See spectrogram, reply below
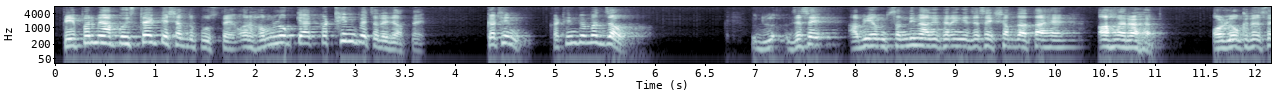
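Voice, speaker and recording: A man teaching a grammar class online, explaining step by step and answering his own questions aloud. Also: a little high.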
